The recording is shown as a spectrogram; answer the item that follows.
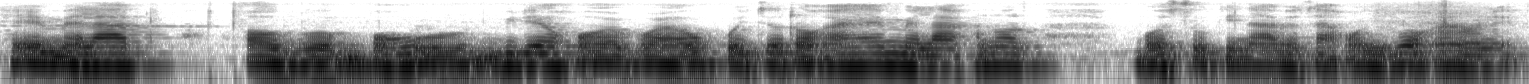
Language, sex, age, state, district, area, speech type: Assamese, female, 45-60, Assam, Dhemaji, urban, spontaneous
